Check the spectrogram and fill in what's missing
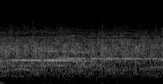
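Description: NFA student section at a high school basketball game cheering and clapping after a basket, a continuous, moderately distant roar of crowd noise with no talk.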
